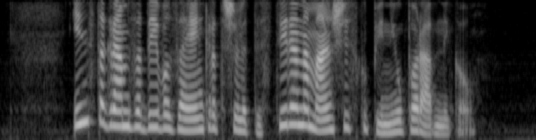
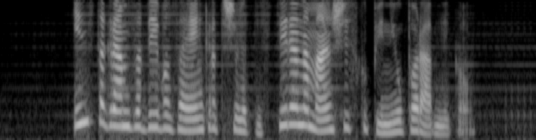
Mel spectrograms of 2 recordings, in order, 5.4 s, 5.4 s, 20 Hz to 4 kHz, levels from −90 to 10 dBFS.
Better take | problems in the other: first | noise reduction (neural separator model SepFormer DNS4)

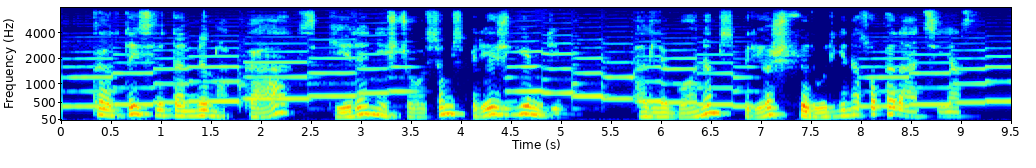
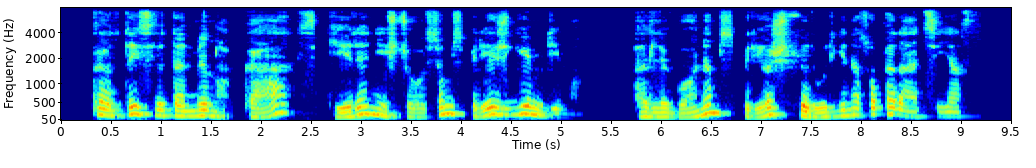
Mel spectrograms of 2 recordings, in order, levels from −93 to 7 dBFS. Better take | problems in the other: second | background sound (Wind instrument, woodwind instrument); 8 dB below the speech

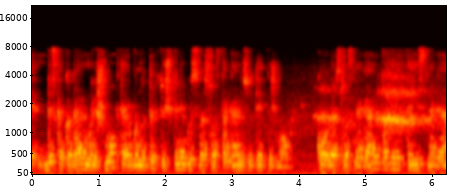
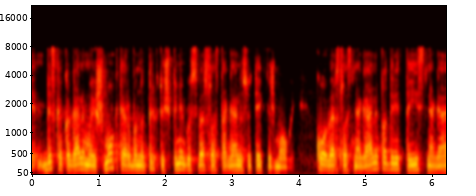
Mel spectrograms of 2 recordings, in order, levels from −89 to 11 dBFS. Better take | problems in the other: second | background sound (Car); 9 dB below the speech // room echo; dies away in 0.2 s

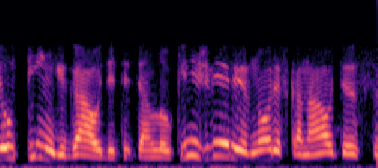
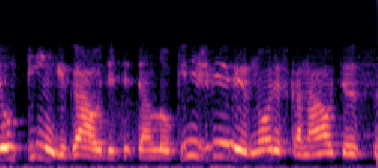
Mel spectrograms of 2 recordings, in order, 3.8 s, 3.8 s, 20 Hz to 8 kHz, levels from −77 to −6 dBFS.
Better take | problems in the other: first | room echo; dies away in 0.9 s

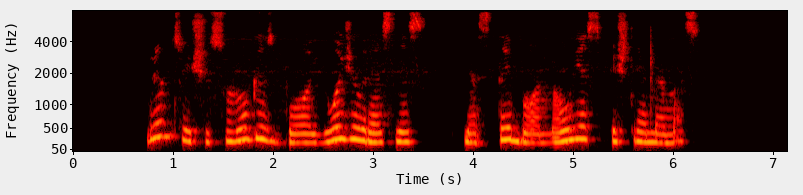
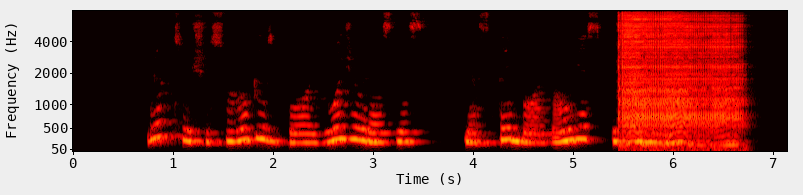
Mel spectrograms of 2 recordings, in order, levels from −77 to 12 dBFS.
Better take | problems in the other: first | noise reduction (classical method WPE with log-MMSE)

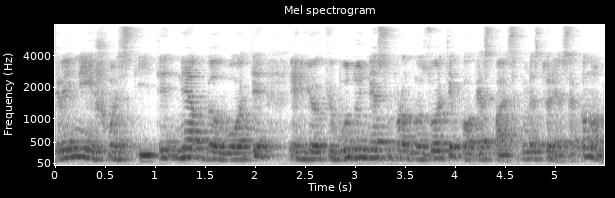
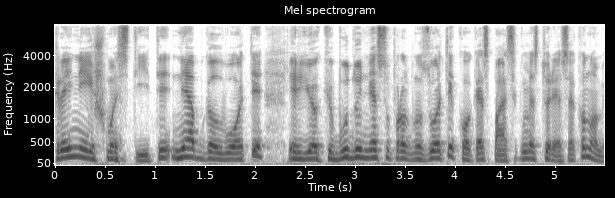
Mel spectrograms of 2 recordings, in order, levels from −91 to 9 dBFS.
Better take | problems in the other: second | room echo; dies away in 0.6 s

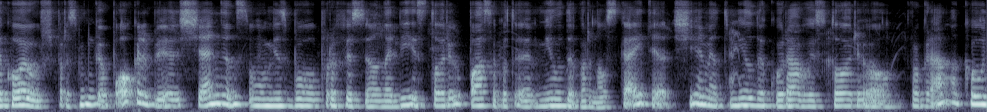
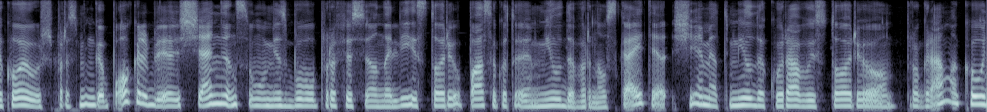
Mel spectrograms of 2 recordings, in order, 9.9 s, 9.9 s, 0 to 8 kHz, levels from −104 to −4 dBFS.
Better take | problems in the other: second | noise reduction (neural mask model DeepFilterNet 3)

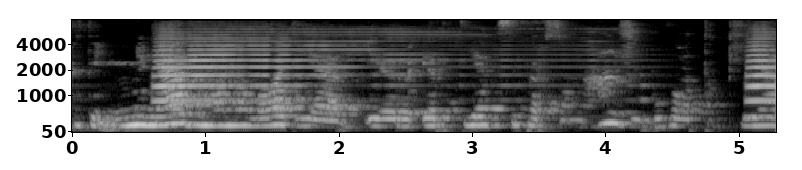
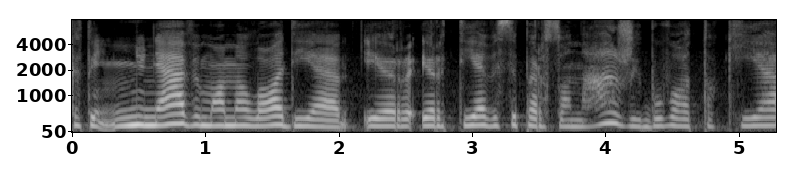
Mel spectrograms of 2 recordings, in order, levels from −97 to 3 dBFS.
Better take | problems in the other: second | noise reduction (classical method WPE with log-MMSE)

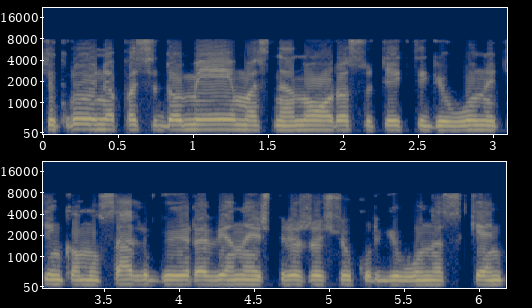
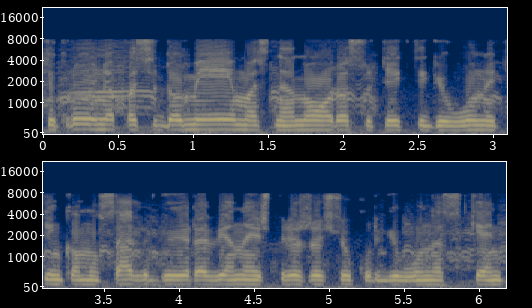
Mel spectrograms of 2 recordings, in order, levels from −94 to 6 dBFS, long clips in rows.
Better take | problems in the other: first | background sound (Bird / Fowl); 16 dB below the speech

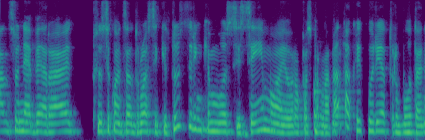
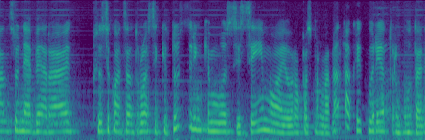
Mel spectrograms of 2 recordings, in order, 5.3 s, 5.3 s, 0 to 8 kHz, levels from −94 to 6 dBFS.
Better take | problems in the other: first | noise reduction (neural separator model SepFormer DNS4)

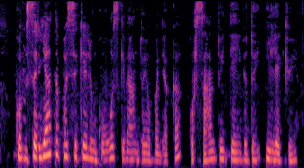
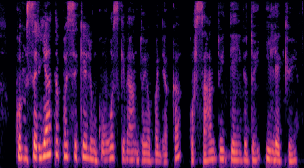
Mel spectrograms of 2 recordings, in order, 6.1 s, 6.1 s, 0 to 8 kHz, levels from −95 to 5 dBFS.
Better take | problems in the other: first | noise reduction (neural mask model Resemble Enhance denoiser)

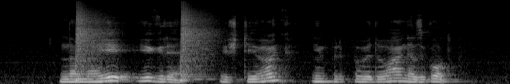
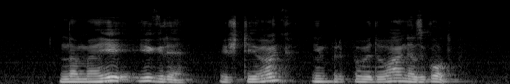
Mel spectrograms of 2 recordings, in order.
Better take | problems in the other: second | background sound (Snare drum); 7 dB below the speech

